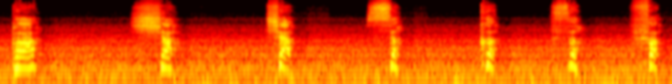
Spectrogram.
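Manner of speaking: P, CH, CH, S, K, S, F as bare puffs, spaced apart; isolated unvoiced sounds. Shown as a demonstration. Teacher demonstrating mouth-made sounds, p, ch, s, k, f without throat voice. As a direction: fire off "p, ch, s, k, f" separately, from the mouth. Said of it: "Esses são os sons".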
